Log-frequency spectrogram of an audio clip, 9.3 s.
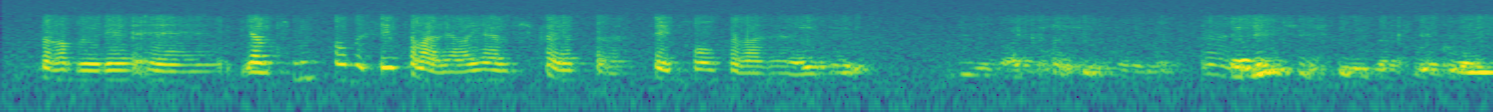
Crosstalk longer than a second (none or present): none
